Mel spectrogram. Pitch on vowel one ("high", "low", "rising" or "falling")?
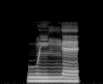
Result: high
